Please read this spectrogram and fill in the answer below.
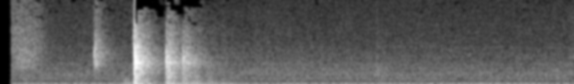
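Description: A short run of sharp knocks about a second in, one light tap, then the loudest clunk and a last knock just after, over a steady low hum.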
